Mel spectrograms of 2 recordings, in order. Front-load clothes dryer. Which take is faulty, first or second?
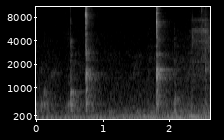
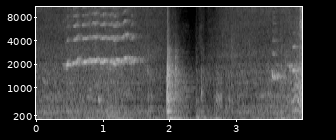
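second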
